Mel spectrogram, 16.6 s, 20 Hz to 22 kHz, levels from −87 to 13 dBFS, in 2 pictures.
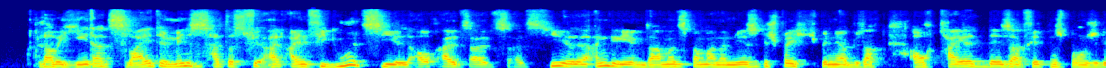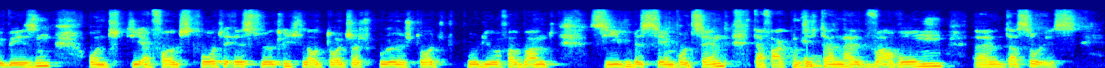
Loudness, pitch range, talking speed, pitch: -19 LUFS, 125-140 Hz, 190 wpm, 130 Hz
